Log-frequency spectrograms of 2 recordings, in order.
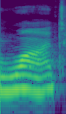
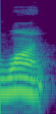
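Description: First: The final T is clearly pronounced. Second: The final T is cut off and not released. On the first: The speaker calls it wrong. "We don't say want" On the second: The speaker calls it right. "we say want"

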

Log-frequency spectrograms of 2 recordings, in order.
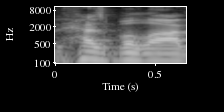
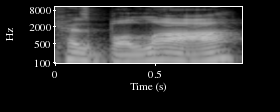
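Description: First: It is said the common American English way. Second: It is said in a more original, non-American way. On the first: "That's how it's pronounced, right or wrongly, in the United States today" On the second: "It's more like Hezbollah"

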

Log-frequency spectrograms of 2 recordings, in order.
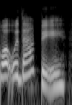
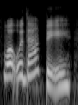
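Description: First: The voice sounds doubtful and a little mocking. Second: The same.

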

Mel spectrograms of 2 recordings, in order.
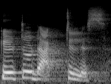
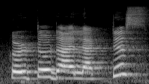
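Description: First: The middle sounds like 'dactyl' before the ending. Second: The middle sounds like 'dialac' before the ending. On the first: The speaker calls it right. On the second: The speaker calls it wrong.

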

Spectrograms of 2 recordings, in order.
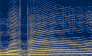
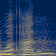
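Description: First: The n is hidden with a light nasal hum. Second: The n is pronounced clearly and fully. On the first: The speaker calls it right. "tapi wa'a disamarin disertai dengung, tapi tidak terlalu dengung" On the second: The speaker calls it wrong. "Jadi bukan wa'an"

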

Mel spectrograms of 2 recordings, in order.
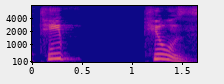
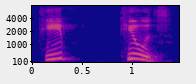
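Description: The two takes are said the same way.

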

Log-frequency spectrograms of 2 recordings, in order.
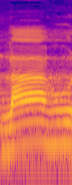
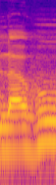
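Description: First: The first syllable is drawn out long. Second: The first syllable is kept short. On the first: The speaker calls it wrong. "লাটা টান করে" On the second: The speaker calls it right. "এখানে লাটা টান হবে না"

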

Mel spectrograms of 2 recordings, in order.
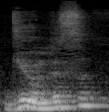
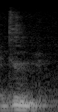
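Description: First: The word ends with an s sound. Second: The word ends without an s sound. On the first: This is the English pronunciation. "ну это английское произношение" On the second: This is the French pronunciation. "по-французски, наверное, правильнее"

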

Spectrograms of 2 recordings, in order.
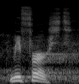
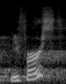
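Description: First: It is said in a forceful, intimidating tone. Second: It is said like a question, rising. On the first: The speaker demands to go ahead of others. "That's kind of the intimidating way" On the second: The speaker asks whether to go ahead. "Or you could say it like a question"

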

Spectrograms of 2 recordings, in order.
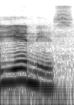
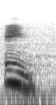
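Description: First: The word is said in two syllables, ie-nes. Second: The word is said in one syllable, en. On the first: The speaker calls it wrong. "A gente fala ienes, mas não é" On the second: The speaker calls it right. "é em. E-N, em"

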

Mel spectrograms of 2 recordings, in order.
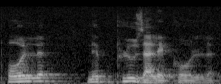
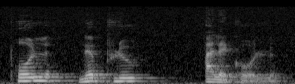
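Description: First: Plus is linked to the next word with z. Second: Plus is said without a linking z sound.

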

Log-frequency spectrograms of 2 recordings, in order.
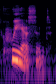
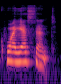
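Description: First: The first syllable is said as 'kwee'. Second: The first syllable is not said as 'kwee'. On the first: The speaker calls it right. "But it's quiescent" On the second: The speaker calls it wrong. "So it looks like quiescent"

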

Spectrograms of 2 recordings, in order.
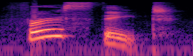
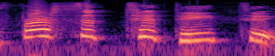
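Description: First: The t at the end of first is weak or dropped. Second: The t at the end of first is clearly pronounced. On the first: The speaker calls it right. "t 사운드가 약하고요" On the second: The speaker calls it wrong. "first date로 들리는 것이 아니라"

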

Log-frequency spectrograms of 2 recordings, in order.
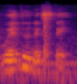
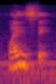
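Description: First: Every letter is sounded, giving four syllables. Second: The middle letters are dropped, giving two syllables. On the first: It helps learners remember the spelling. "저는 이제 웬스데이를 웨드네스데이라고 해요" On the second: It is how the word is really read. "진짜 읽을 때는 웬스데이겠지만"

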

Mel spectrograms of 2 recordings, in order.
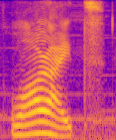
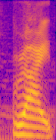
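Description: First: The W sound is pronounced at the start. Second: The W sound is silent at the start. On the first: The speaker calls it wrong. "We don't say how write, like warite" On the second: The speaker calls it right. "we say wrap and right"

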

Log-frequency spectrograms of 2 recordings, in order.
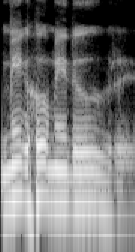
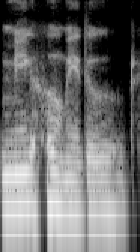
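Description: First: It is said on bright, natural pitch notes. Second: It is said on soft, lowered pitch notes. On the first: The speaker calls it wrong. "এরকম শুদ্ধ পর্দা দিয়ে সবগুলোর ধ্বনিগুলোর অনুরণন ঘটাচ্ছি না" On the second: The speaker calls it right. "সব কোমল পর্দা"

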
